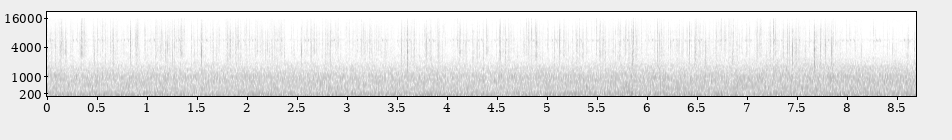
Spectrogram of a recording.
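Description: Fire crackling in a burn barrel: a steady rushing burn with many quick small pops and crackles.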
